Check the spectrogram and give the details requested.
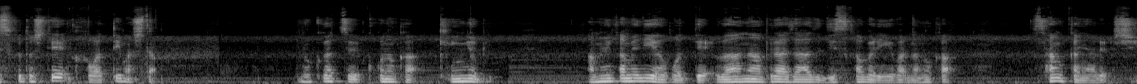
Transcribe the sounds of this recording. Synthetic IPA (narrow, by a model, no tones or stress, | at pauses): sɨ̥kɯ̟t̪o̞ɕi̥t̪e̞kḁkaβat̪ːe̞imaɕi̥t̪a̰ | ɾo̞kɯ̟ɡat͡sɨko̞̥ko̞no̞ka̰kʲʰĩɰ̃jo̞ːbʲi | ame̞ɾʲikame̞d̪ʲiaɡod̪e̞ʔɯ̟anaːpɯ̟ɾazaːzɨd̪ʲisɨ̥kaβaɾʲiːβanano̞ka | sãŋkaɲ̟iaɾɯ̟ɕ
